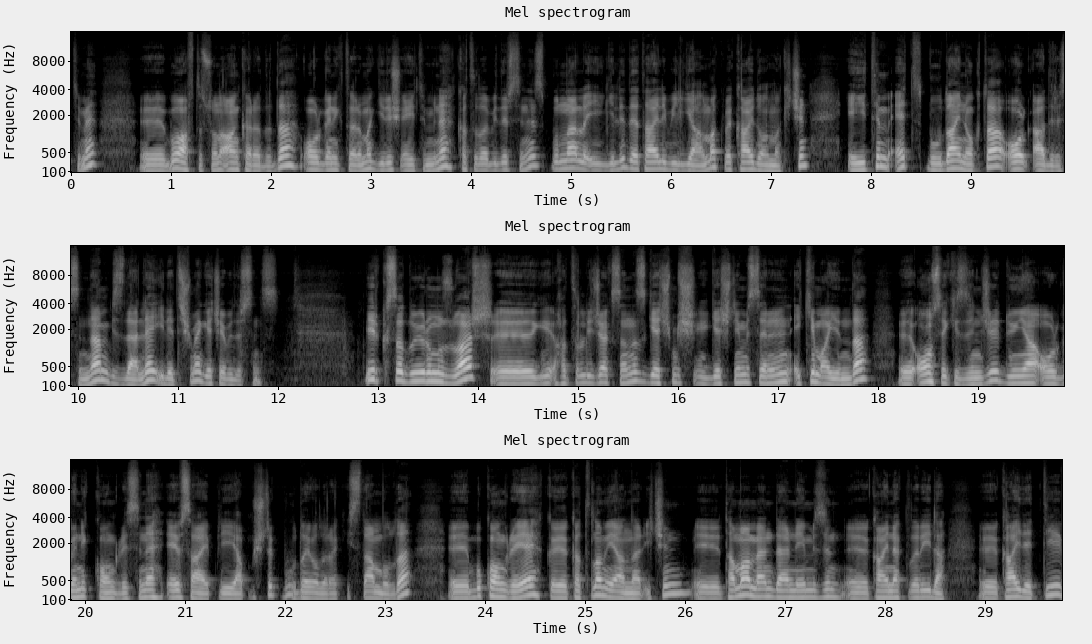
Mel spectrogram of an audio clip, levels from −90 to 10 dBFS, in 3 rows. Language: Turkish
